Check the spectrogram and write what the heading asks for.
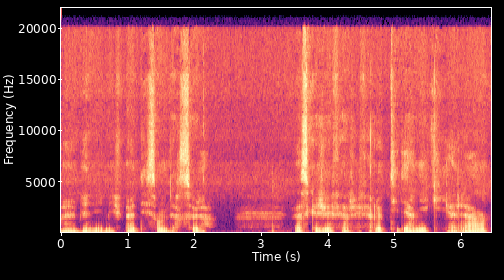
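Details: Woman whose vocal cords were damaged by a serious health problem; her voice is deeper than before, at times she has little voice, and she cannot speak loudly; she also reports a frog in her throat; dysphonia.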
